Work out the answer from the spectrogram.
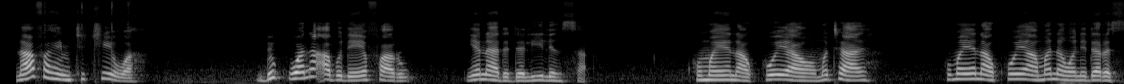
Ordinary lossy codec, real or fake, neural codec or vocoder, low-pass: none; fake; autoencoder, 48 kHz, 128 numbers a frame, DAC-VAE, trained on Japanese speech; none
